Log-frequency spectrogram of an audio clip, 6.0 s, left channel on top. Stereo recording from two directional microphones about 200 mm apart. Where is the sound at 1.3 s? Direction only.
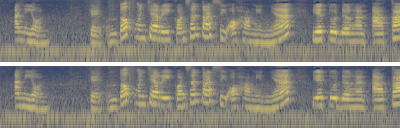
45° left (ahead or behind).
